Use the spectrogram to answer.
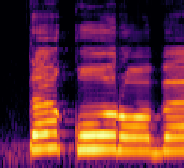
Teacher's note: تق اور را दोनों मोटे कौफ और रॉ, और बा को एक अलिफ के बराबर खींचेंगे, अलिफ मद्दा है।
